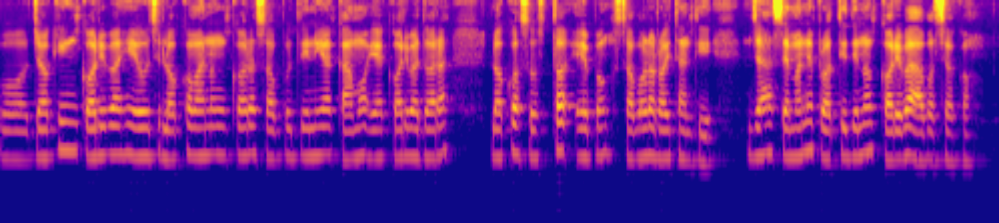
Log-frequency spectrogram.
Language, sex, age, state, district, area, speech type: Odia, male, 18-30, Odisha, Kandhamal, rural, spontaneous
